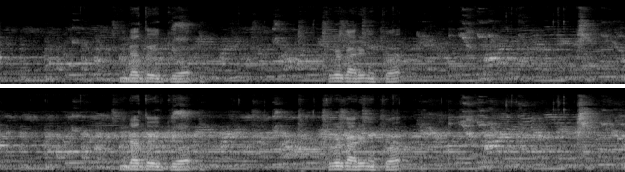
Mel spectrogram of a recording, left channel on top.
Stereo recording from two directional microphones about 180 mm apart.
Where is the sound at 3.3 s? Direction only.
5° left (ahead or behind).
